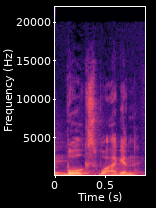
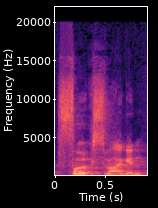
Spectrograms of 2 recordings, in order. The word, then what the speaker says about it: Volkswagen: and now I say I mispronounce my own language to fit in with Americans instead of saying I say I say Volkswagen instead of Volkswagen fwag say Volkswagen so that so Americans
